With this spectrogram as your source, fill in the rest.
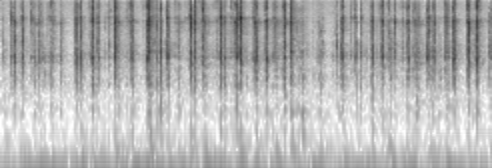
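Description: Fingertips type steadily on a mechanical keyboard with plastic keycaps in a clear acrylic case, lit blue and purple. The result is a fast, continuous stream of short, crisp clacks, bright on top with a soft low thump under each keystroke. Some presses land a little louder than others.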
